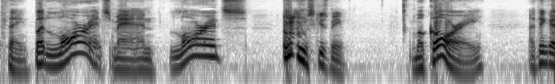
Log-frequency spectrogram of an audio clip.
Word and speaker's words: McCoy: But Lawrence, excuse me, McCoy.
